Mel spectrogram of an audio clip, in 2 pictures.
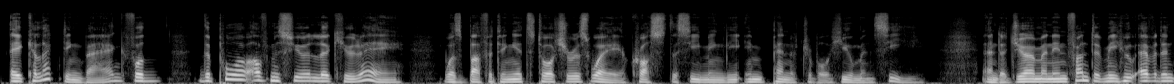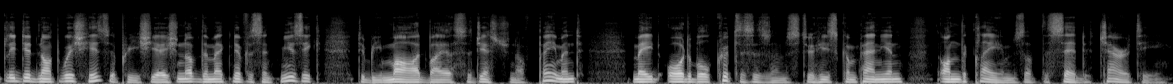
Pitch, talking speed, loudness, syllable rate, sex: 120 Hz, 155 wpm, -19 LUFS, 4.8 syllables/s, male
